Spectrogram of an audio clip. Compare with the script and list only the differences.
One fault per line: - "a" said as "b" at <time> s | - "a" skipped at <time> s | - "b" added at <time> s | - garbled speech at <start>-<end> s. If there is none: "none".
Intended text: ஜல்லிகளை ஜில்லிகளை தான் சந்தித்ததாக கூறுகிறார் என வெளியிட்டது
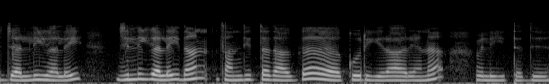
none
